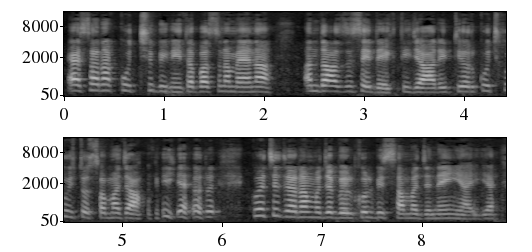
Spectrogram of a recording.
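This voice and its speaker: A woman's voice: medium pitch, slight background noise. Chatty woman vlogging. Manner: chatty, many fillers. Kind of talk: casual narration.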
